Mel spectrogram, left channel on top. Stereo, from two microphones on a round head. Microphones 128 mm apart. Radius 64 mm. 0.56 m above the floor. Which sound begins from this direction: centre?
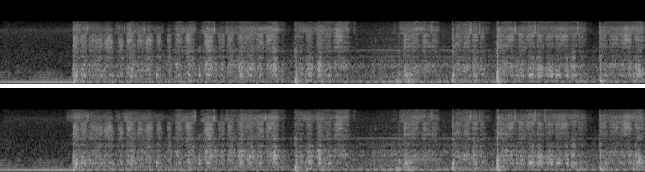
Writing, at 0.7 s.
